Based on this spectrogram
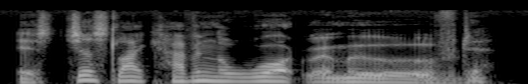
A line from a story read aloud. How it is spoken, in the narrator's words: He wails at her in a strange voice and says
